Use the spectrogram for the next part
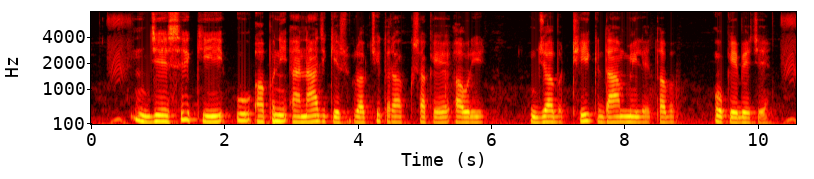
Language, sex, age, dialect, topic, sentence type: Bhojpuri, male, 18-24, Northern, agriculture, statement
